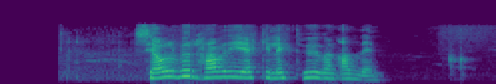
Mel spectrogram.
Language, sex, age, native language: Icelandic, female, 50-59, Icelandic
